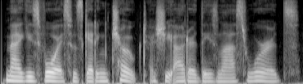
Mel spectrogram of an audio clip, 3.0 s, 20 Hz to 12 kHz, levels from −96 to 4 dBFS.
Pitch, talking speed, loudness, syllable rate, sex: 155 Hz, 220 wpm, -17 LUFS, 6.3 syllables/s, female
